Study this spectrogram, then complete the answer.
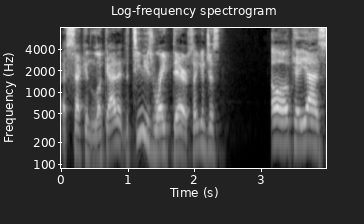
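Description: The background is silent and the recording very clean. A man speaks fairly quickly. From Windsor, Ontario, Canada. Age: 20s. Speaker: hockey podcast host. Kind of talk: casual chat.

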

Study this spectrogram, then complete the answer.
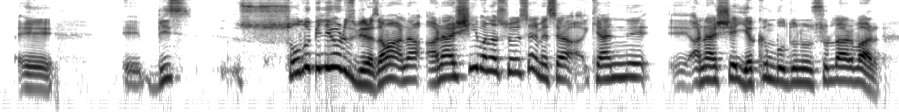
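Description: Recorded very cleanly against a silent background, a man talks at a moderate pace in a high pitch with very wide pitch swings. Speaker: podcast host. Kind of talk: casual interview.

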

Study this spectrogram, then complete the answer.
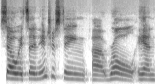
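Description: The recording is very clean, with a silent background. A woman speaks at a high pitch. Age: 60s. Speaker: customer experience consultant. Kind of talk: interview. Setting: live video stream.

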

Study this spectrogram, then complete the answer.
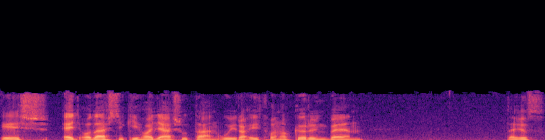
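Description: A man's fairly low voice in a bored tone, monotone and flat, at a fairly slow pace with long, frequent pauses. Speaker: podcast host. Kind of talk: casual chat. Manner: monotone, bored-sounding; hesitant with filler sounds.

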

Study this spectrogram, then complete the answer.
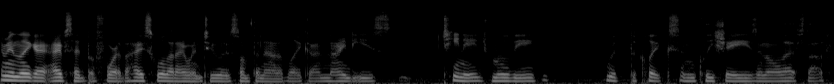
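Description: A woman with a Michigan accent speaks at a very deep, low pitch with monotone, flat intonation. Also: fairly quick pace. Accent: US Midwest (Michigan). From Michigan, Clarkston suburbs. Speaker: podcast co-host. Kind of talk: casual chat.

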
